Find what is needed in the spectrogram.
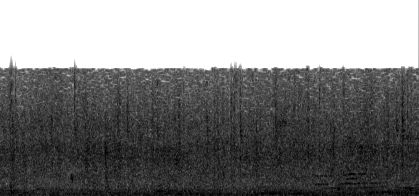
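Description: A steady, even hiss like falling rain, with no voice over it.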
